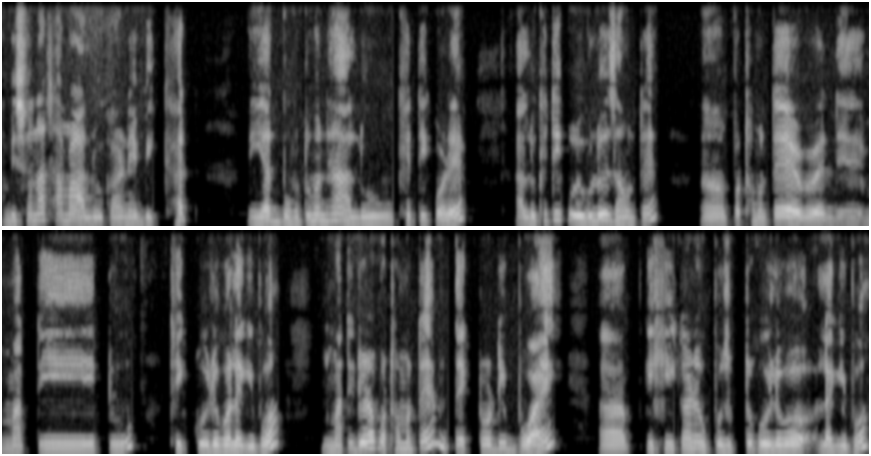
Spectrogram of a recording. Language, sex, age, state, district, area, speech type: Assamese, female, 30-45, Assam, Biswanath, rural, spontaneous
